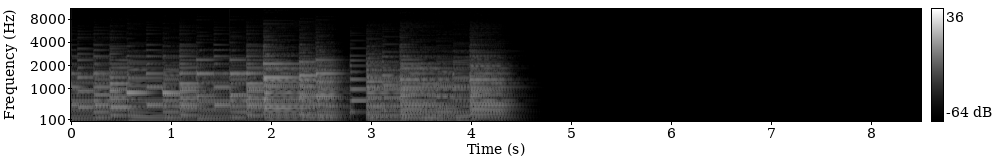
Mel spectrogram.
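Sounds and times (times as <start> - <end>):
piano: 0.0 - 4.5.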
